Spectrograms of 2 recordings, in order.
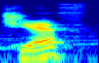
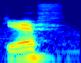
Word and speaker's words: GIF: uh says it's pronounced jif but since the g stands for graphics it should be gif so he's wrong yeah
